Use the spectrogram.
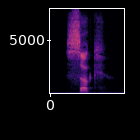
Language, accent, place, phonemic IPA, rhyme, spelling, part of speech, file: French, France, Lyon, /sɔk/, -ɔk, socque, noun, LL-Q150 (fra)-socque.wav
- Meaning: 1. sock, soccus (symbolizing comedy) 2. clog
